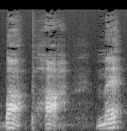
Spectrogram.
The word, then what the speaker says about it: Baphomet: Therefore, the name should be pronounced without the T at the end. As the early Templars were French, and in French the T at the end is not pronounced, coming to the exact pronunciation in demotic.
